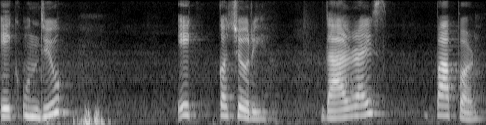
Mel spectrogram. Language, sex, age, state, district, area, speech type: Gujarati, female, 30-45, Gujarat, Surat, urban, spontaneous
